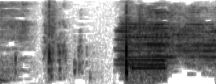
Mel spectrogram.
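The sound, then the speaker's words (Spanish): A train passes near a parked car, heard through a phone call. A few faint, broken sounds give way to a steady, loud rumble that starts sharply and holds to the end. “Se oye como un tren ahí atrás. Oh, sí, es que va pasando un tren donde estoy yo estacionado ahorita.”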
